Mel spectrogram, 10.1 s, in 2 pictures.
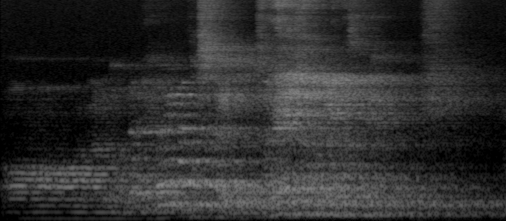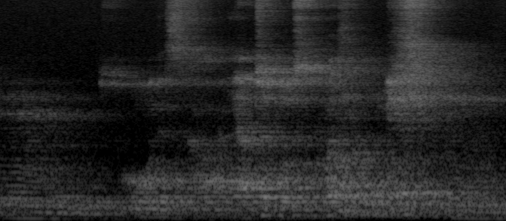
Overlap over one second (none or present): present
